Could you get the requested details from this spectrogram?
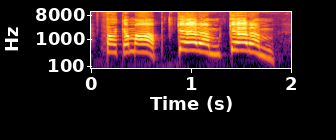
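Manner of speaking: high, strained crowd yelling; shrill women yelling. Retold or imitated. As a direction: shriek it like women in a mob. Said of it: "These women voices from behind the crowd".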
